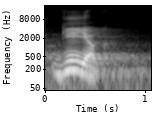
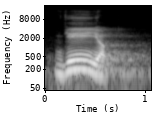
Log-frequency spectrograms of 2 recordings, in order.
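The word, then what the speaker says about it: 기역: এই বর্ণটিকে কোরিয়ানরা বলে গিয়ক গিয়ক গিয়ক কত বড় লেখা তাই না এইটার মেইন উচ্চারণ হবে গ মেইন উচ্চারণ হবে গ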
